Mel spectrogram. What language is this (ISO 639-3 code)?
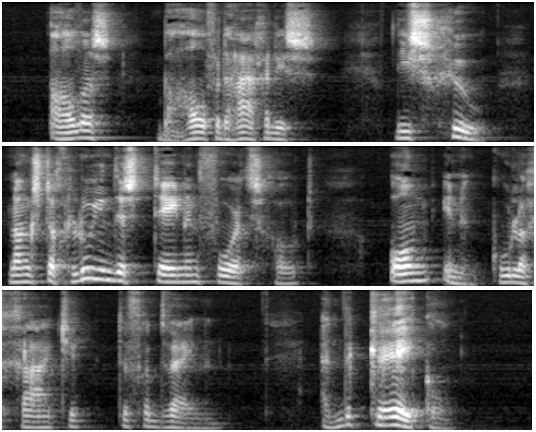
nld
